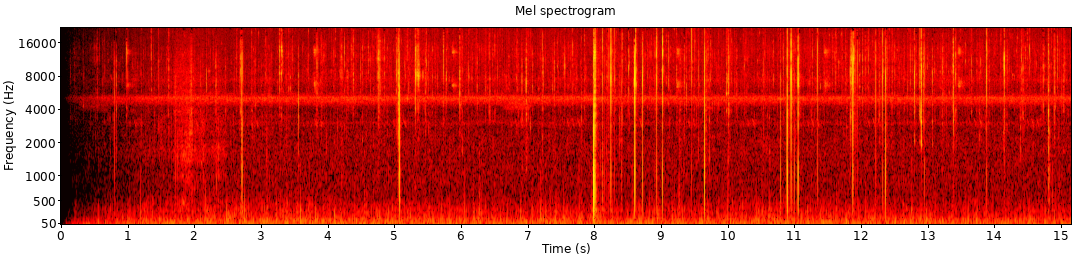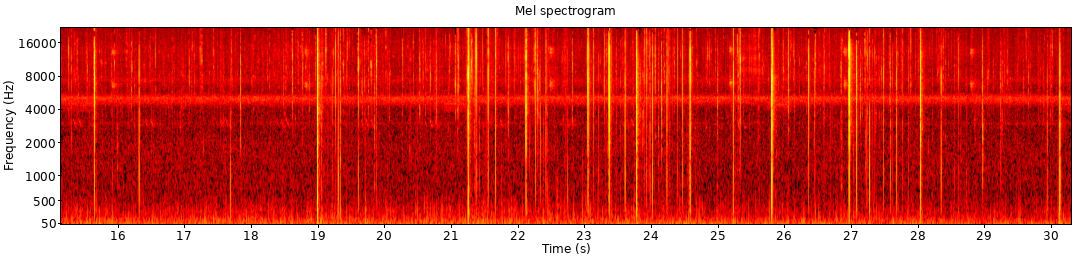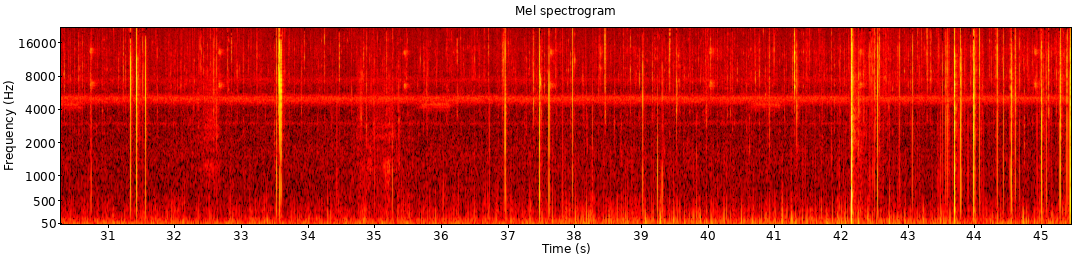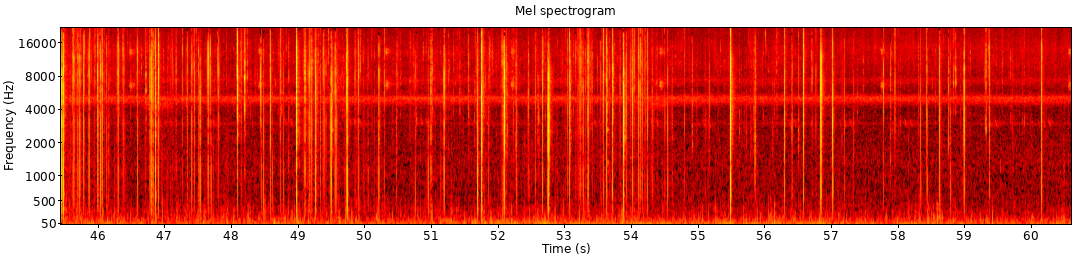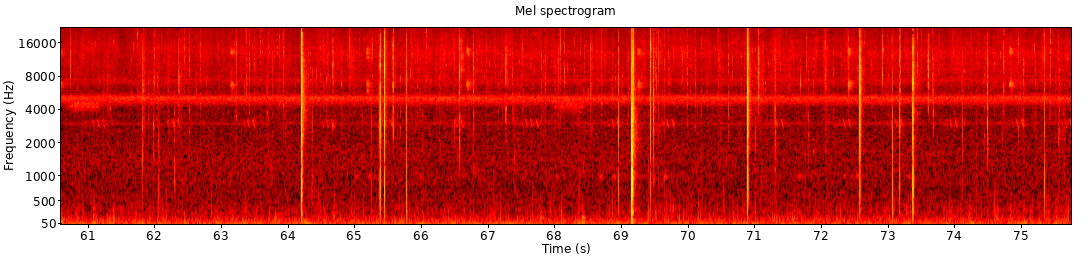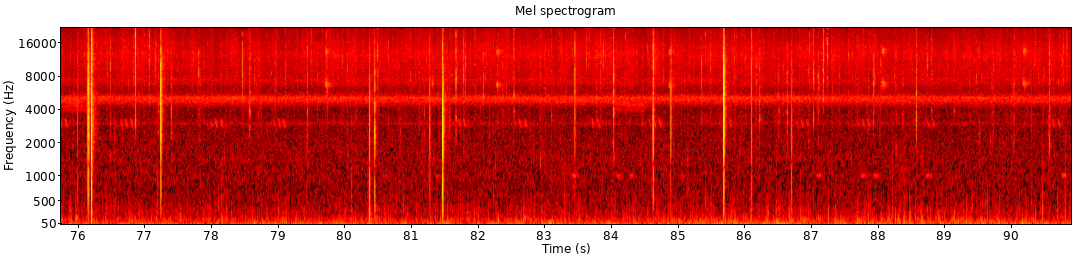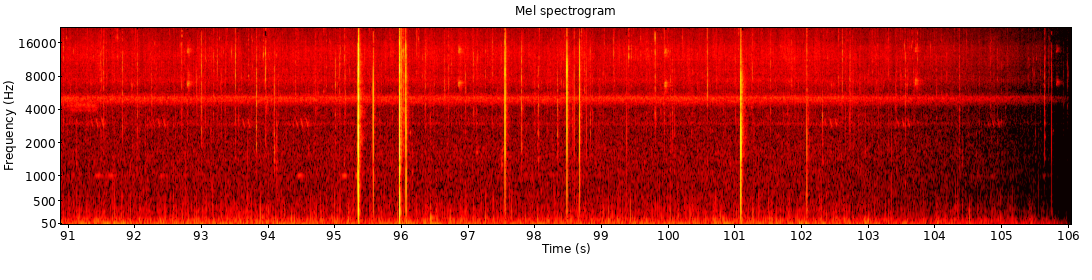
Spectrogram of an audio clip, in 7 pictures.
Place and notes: fire, Wood and Rock, Bird song, Insect noise
Zoom H6 XY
